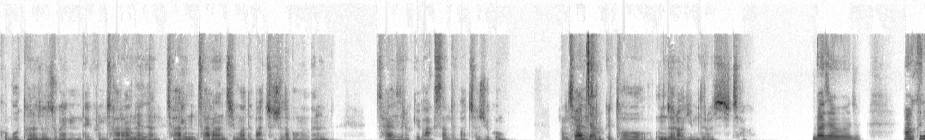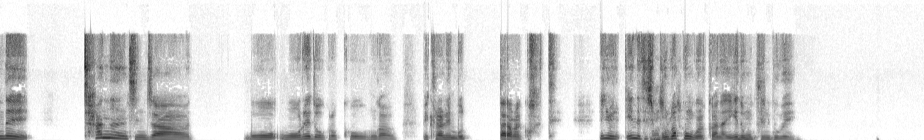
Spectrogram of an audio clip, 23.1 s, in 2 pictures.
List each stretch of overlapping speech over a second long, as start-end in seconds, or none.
none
